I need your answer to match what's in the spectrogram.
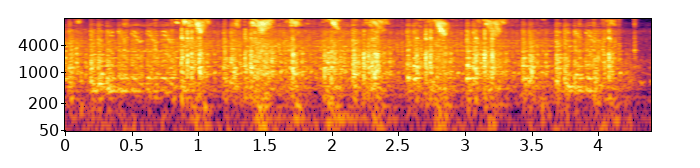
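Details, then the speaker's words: Old farm truck with a 7.3 diesel, in winter. The starter churns unevenly for several seconds with no catch, a long crank with no start. The gauge reads half a tank, but the crew suspects it might need fuel; the cause is unconfirmed. "Oh, come on, girl. She might just go, or she might need fuel."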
